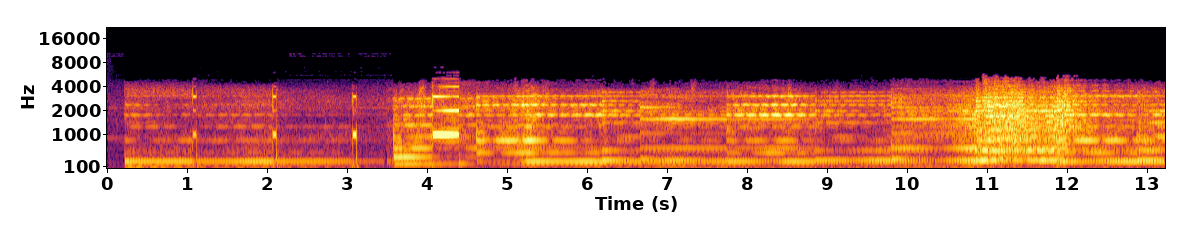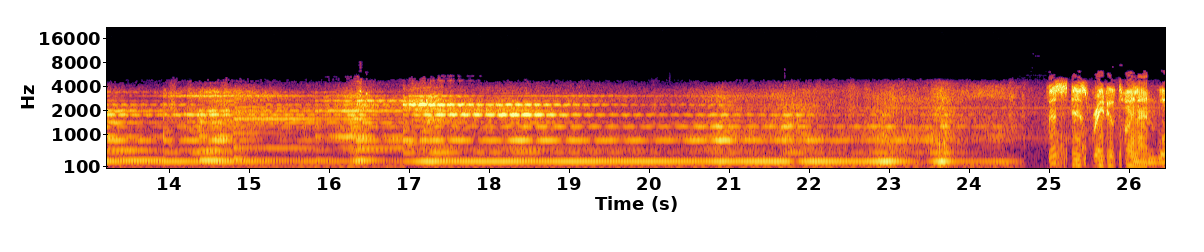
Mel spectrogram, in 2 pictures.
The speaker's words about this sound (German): Die Sendung beginnt mit einem charakteristischen Sendezeichen aus Gongs und Glockenspiel als Stationskennung.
